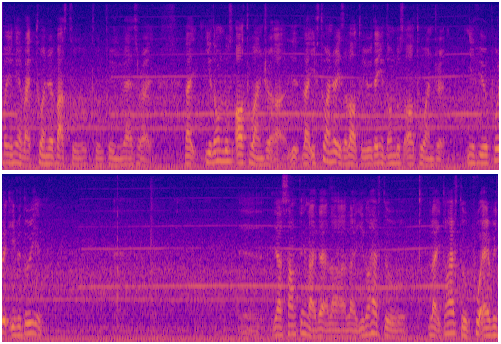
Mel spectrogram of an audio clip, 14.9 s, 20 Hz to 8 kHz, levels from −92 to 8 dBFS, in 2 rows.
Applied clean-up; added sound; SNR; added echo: none; Wind instrument, woodwind instrument; 15 dB; none.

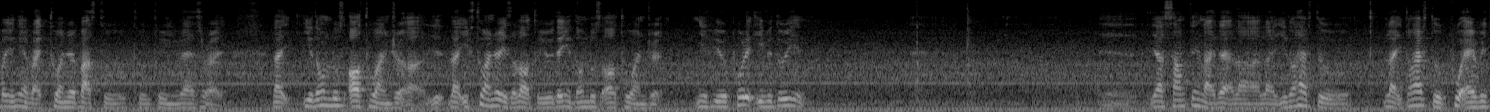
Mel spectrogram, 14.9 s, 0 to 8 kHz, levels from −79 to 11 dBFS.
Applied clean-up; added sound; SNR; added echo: none; none; none; none.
